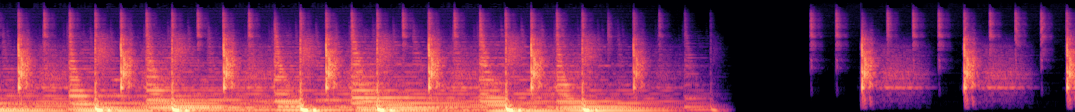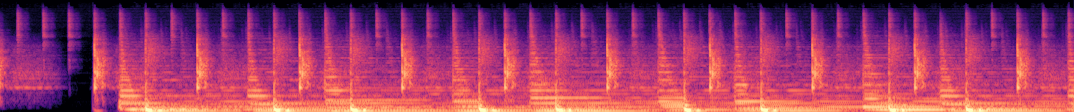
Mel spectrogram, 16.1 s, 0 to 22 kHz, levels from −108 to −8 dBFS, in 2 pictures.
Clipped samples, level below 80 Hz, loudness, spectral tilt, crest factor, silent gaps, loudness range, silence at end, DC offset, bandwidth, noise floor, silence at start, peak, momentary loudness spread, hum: under 0.1%; -20 dBFS; -18 LUFS; -6 dB/octave; 16 dB; 5.53-6.06 s; 11 LU; 0 s; under 0.1%; 14 kHz; under -90 dBFS; 0 s; 0 dBFS; 11 LU; none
